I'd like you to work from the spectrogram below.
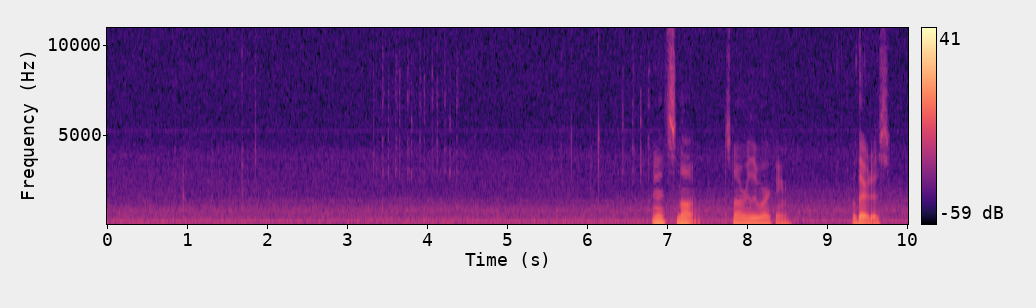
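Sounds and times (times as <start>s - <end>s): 
steady low hum: 0.0s - 10.0s
soft typing on a computer keyboard: 3.3s - 4.5s, 6.0s - 6.8s
speech: 6.8s - 8.6s, 9.3s - 9.9s.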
